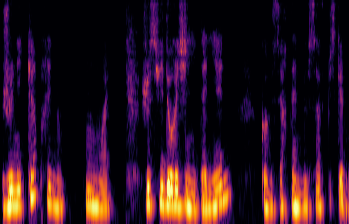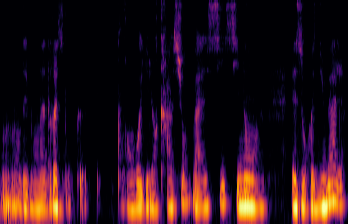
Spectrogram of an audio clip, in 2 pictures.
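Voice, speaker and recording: A middle-aged woman from France talks to her craft channel's viewers in a low, mellow voice. She rambles casually, circling back with fillers and restarts. Her tone stays soft and unhurried, never sharp. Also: breathy edge. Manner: hesitant, many fillers and restarts, chatty asides. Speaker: sewing and crafts vlogger.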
